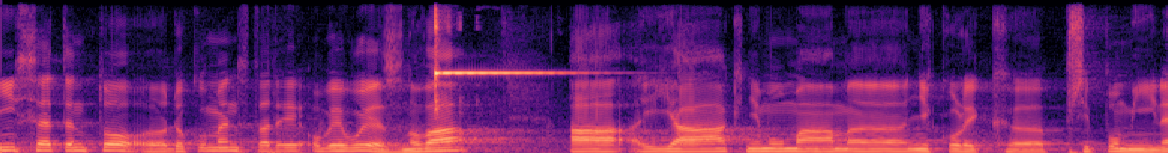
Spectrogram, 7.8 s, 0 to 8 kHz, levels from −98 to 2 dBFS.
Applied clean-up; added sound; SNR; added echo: none; Bicycle bell; 0 dB; none.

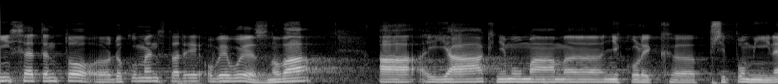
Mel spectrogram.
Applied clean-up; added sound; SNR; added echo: none; none; none; none.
